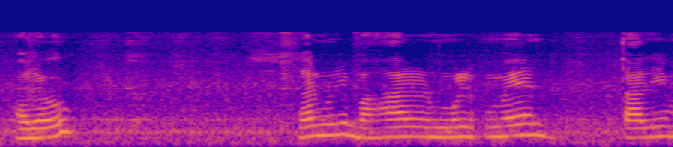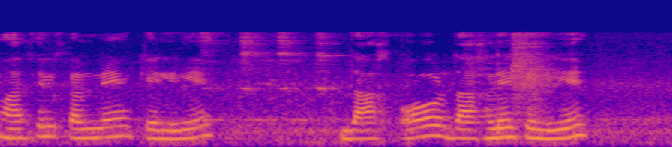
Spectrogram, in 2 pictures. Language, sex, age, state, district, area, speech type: Urdu, female, 60+, Delhi, North East Delhi, urban, spontaneous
